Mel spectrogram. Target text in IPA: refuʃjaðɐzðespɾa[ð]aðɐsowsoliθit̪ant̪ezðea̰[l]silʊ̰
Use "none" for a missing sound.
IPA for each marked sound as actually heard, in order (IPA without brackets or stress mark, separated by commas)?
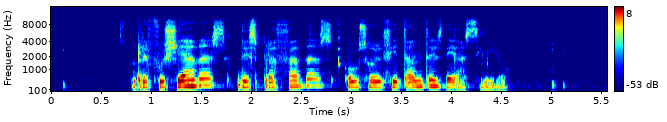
θ, none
